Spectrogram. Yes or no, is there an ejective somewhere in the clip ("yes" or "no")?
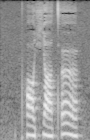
yes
